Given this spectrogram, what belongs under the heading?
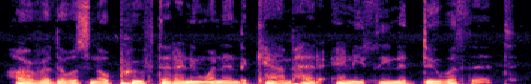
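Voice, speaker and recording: A man reading a visual novel aloud as a dramatic narrator, with soft guitar music behind him. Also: medium pitch, little pitch movement, quick pace, slightly rough. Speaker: game playthrough narrator.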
